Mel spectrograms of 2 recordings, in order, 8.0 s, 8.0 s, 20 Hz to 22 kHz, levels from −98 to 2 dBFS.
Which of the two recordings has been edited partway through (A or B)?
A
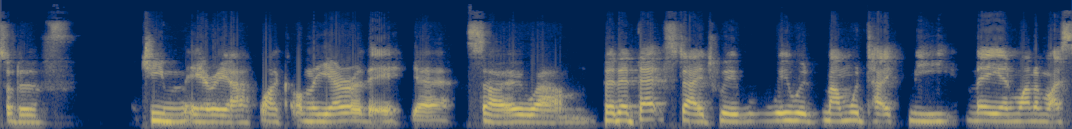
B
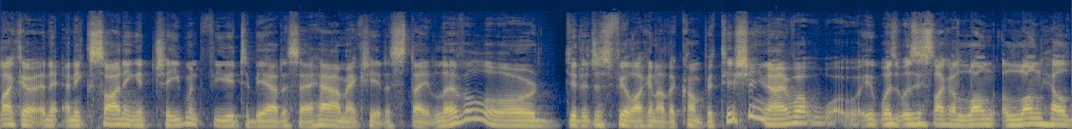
A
